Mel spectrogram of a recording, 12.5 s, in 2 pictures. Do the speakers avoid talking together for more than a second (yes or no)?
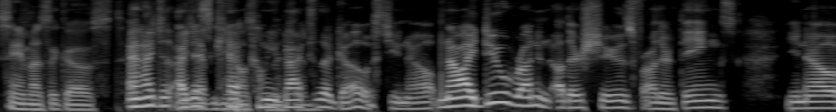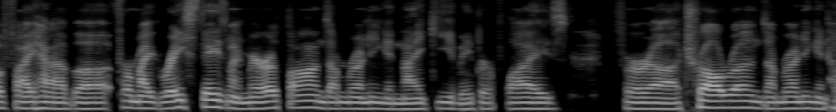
no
